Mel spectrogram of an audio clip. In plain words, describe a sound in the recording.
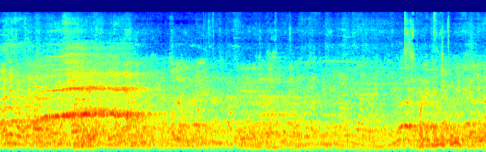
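A crowd of young people chatters and calls out.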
